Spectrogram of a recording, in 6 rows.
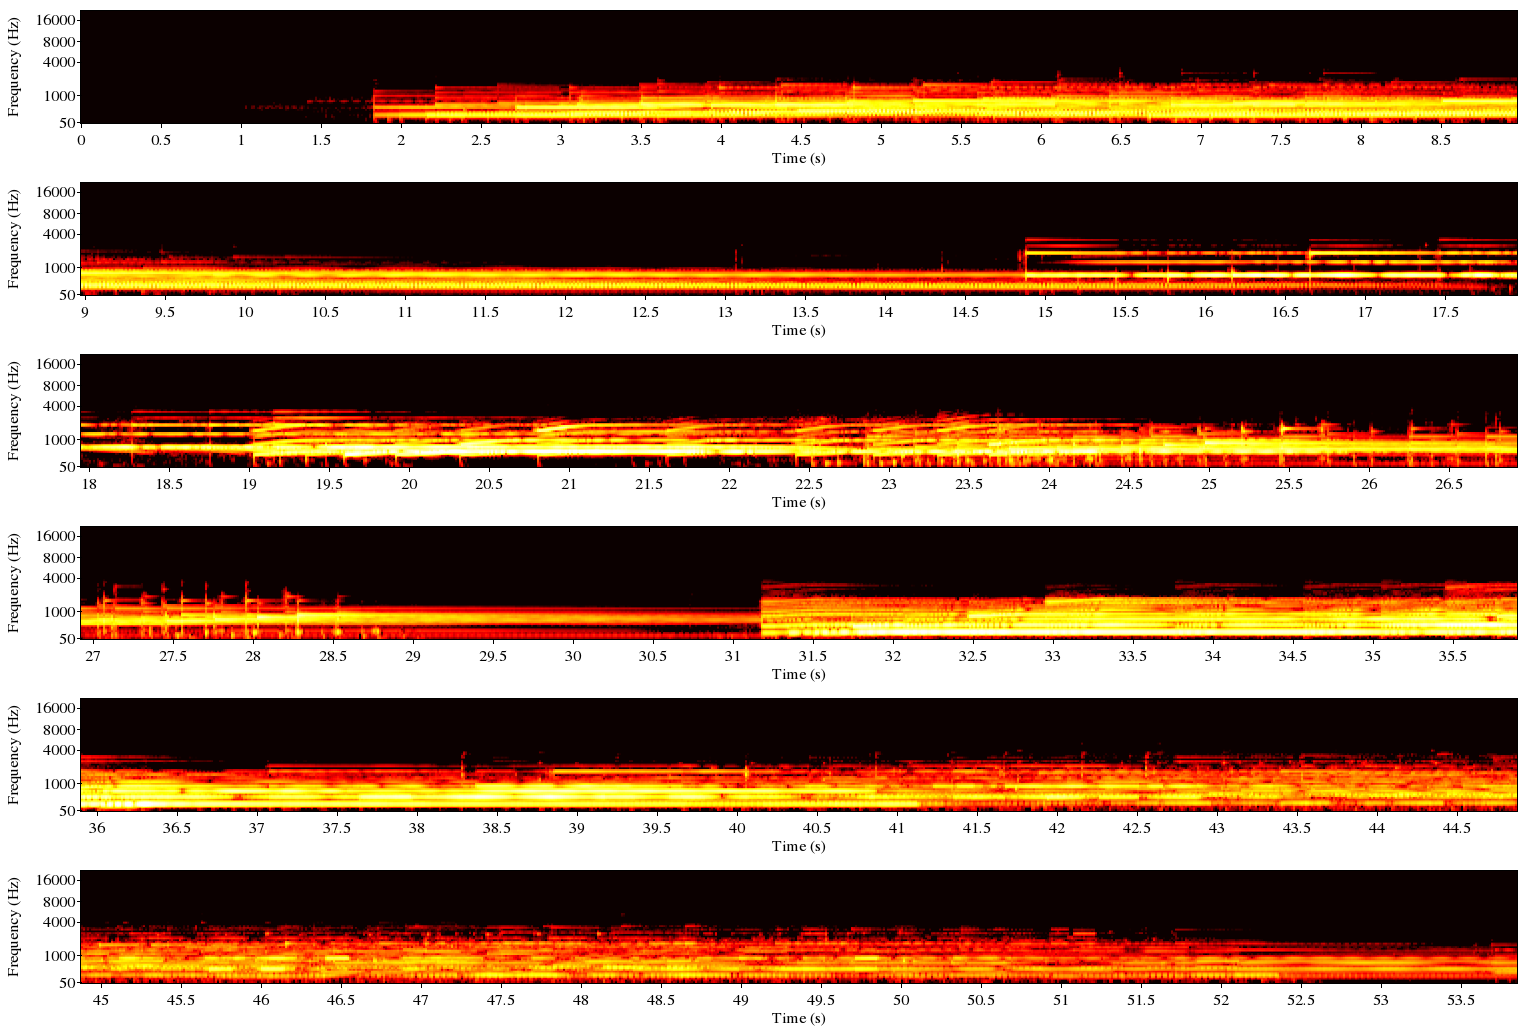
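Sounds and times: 
steel guitar in G: 1.4 - 53.8.

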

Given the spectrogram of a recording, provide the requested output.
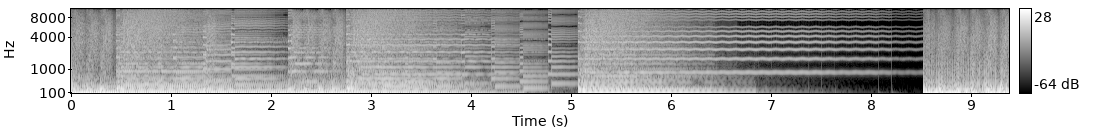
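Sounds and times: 
music end loop: 0.0 - 7.5.

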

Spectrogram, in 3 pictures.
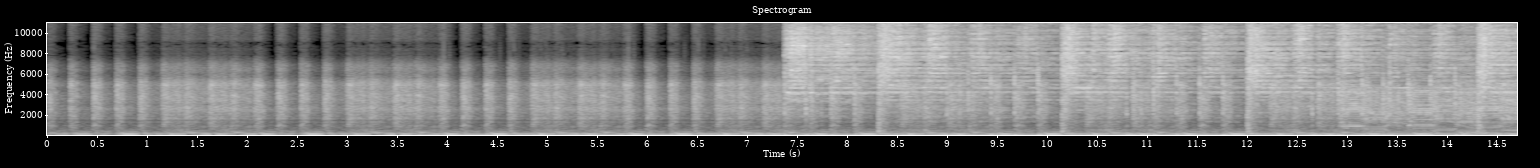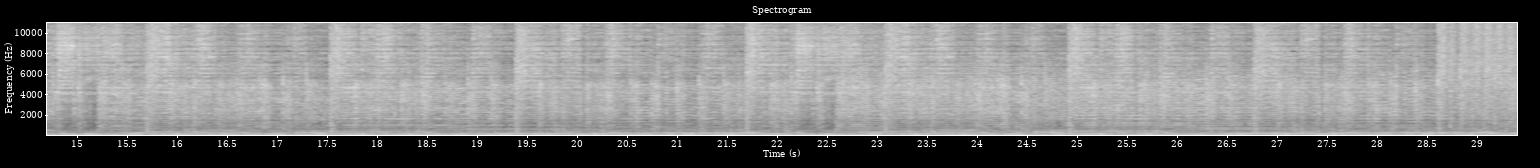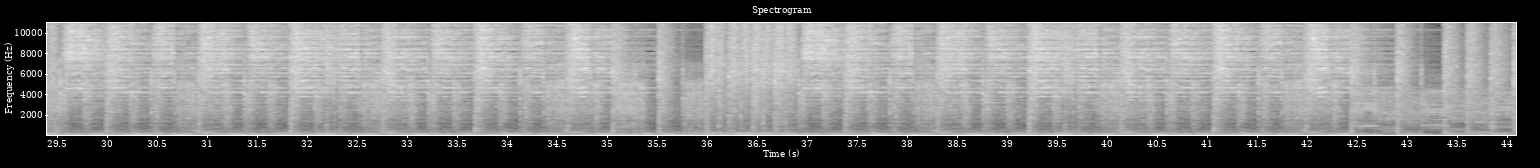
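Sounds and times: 
heavy riff: 0.0 - 44.0.

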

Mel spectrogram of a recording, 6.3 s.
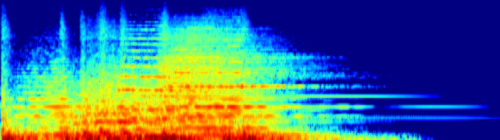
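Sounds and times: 
battle won victory jingle: 0.7 - 5.2.

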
